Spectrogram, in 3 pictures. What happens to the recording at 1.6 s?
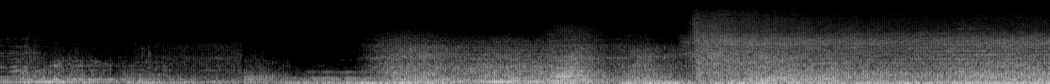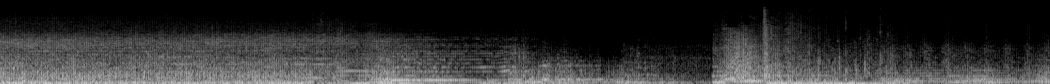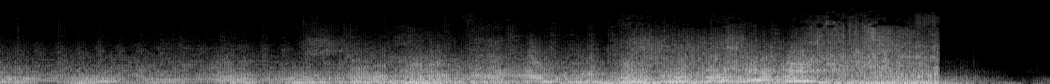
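At 1.6 s the audio carries overlap-add ripple, present from start to finish rather than at that moment alone. The sound was split into windowed frames and rejoined with overlaps that don't sum to a steady gain, so the level dips and swells by about 11 dB once per frame, around 50 times a second. The result is a rough flutter. Unlike mains hum, it adds no steady tone independent of the audio. It modulates the existing sound, adding side tones around each note.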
